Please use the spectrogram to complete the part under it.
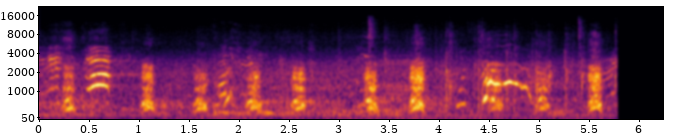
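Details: German Shepherd competing at a world championship agility event, rapid excited barks and yips in a steady series, with a handler's voice and speech over them.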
